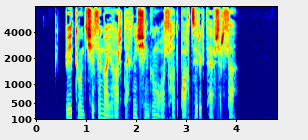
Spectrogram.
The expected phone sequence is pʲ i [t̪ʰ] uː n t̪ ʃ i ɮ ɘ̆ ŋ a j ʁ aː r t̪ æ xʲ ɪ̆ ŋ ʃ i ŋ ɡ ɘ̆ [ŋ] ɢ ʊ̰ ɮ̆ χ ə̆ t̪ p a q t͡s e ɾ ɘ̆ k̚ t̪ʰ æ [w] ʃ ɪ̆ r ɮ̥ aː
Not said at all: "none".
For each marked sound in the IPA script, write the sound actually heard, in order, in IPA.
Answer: t̪ʰ, ŋ, w

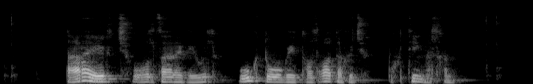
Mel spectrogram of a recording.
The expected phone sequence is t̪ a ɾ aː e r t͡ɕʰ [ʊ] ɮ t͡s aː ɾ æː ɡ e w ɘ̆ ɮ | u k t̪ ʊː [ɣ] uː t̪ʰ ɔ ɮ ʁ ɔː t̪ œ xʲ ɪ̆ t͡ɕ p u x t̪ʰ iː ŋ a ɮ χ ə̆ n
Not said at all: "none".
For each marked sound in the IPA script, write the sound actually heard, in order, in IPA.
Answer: ʊː, ɣ

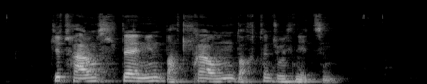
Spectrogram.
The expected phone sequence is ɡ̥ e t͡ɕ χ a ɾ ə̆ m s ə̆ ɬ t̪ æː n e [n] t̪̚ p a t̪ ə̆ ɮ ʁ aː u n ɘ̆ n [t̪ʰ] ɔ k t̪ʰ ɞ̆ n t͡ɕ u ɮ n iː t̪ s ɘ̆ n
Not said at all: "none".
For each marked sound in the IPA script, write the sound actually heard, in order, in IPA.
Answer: n, t̪

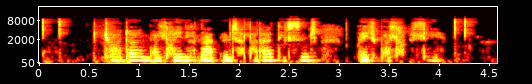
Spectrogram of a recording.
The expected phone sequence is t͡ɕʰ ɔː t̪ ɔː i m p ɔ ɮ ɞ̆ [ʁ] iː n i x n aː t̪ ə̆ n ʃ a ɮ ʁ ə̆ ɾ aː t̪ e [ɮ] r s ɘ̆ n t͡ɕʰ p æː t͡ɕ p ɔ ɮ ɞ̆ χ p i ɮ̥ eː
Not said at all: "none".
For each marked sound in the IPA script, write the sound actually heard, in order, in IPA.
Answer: χ, none

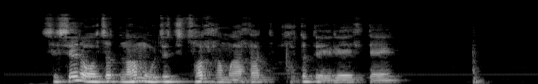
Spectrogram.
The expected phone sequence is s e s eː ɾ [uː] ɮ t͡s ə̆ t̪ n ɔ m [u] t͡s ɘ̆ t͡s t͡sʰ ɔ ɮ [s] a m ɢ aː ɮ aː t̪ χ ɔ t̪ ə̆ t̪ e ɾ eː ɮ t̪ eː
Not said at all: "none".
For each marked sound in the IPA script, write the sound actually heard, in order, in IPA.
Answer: ʊː, u, χ

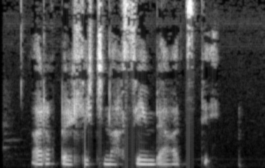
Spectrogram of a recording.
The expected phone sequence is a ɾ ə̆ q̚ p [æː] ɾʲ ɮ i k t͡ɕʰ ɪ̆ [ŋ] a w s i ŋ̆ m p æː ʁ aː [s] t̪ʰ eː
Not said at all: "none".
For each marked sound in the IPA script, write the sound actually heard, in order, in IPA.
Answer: æ, n, t͡s

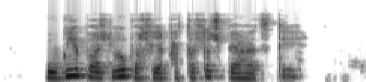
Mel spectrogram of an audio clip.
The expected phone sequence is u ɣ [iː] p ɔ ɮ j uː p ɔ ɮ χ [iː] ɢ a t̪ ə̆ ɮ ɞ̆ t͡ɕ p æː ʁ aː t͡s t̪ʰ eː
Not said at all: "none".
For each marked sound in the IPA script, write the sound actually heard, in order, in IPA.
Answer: iː, iː

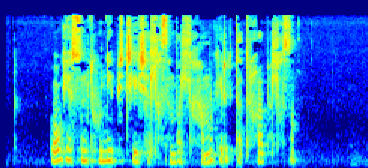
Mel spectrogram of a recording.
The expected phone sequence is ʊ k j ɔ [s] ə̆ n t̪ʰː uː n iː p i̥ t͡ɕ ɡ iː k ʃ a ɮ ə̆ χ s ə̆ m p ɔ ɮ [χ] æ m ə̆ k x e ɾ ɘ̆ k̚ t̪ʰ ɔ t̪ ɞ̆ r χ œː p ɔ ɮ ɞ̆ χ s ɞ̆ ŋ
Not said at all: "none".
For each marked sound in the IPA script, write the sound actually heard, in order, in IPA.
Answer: s, χ

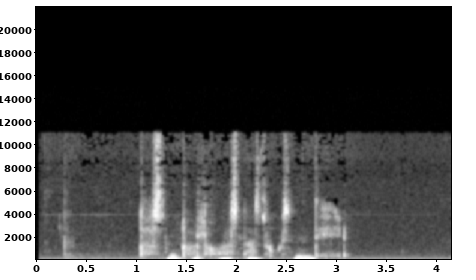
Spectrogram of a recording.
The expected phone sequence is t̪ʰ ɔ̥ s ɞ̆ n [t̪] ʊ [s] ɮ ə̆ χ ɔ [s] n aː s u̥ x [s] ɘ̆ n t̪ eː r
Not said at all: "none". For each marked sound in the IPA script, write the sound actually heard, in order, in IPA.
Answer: t̪ʰ, none, s, s

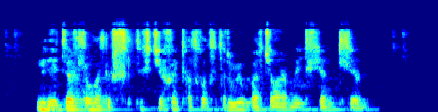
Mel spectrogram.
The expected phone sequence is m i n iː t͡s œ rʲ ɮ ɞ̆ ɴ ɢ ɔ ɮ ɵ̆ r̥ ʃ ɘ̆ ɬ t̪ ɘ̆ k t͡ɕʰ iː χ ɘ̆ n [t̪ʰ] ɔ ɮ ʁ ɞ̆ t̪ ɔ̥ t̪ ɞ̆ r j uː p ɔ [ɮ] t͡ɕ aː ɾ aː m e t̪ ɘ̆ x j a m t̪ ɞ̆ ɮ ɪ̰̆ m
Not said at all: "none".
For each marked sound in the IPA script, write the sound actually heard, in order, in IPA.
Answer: t̪ʰ, ɮ

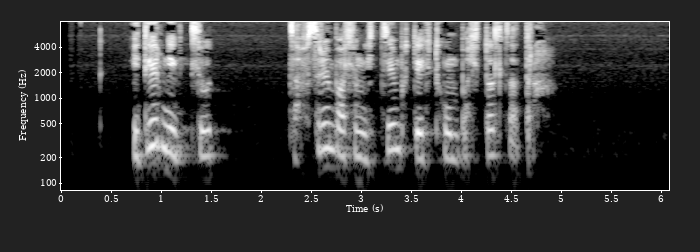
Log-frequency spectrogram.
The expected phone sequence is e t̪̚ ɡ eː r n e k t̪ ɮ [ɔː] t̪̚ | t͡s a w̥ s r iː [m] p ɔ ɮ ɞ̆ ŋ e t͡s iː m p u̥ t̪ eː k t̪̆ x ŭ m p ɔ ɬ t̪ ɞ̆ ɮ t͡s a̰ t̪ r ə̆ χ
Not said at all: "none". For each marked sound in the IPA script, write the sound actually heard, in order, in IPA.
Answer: uː, m

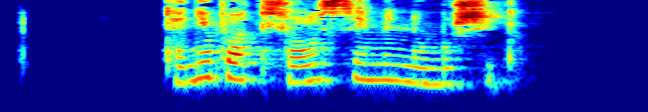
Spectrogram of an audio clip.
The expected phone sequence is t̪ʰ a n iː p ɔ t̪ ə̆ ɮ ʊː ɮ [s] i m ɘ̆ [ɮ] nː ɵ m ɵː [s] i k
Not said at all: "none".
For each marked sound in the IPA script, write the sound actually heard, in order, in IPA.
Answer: s, none, ʃ

